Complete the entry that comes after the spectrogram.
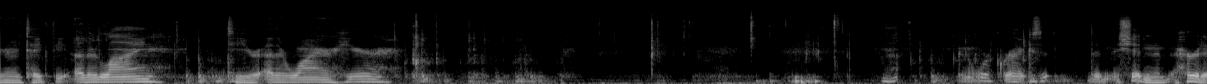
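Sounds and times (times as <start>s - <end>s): wire nut clicking and scraping: 3.7s - 11.0s.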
